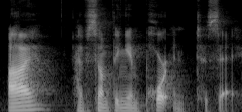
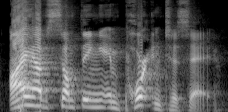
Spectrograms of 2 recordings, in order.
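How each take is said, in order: First: The sentence is said in a low, quiet voice. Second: The sentence is said very loudly. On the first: The message feels intimate and draws listeners in. "I'll lower my voice" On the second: The message feels urgent. "I did that very loudly"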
